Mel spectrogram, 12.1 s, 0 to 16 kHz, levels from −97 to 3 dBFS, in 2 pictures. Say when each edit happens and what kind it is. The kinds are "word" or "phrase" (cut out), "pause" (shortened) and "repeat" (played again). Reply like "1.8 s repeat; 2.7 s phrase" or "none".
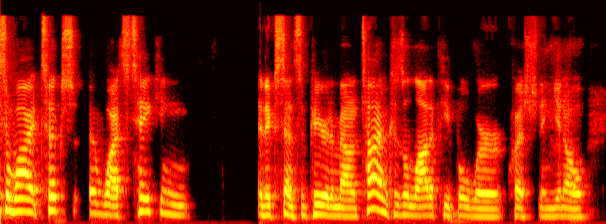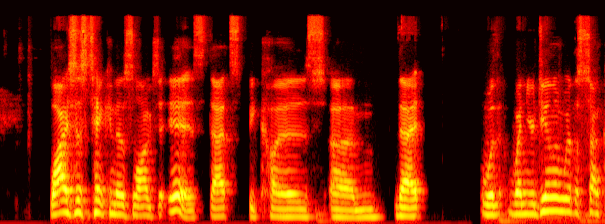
9.9 s pause

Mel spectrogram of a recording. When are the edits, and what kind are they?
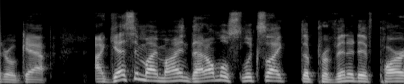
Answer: none

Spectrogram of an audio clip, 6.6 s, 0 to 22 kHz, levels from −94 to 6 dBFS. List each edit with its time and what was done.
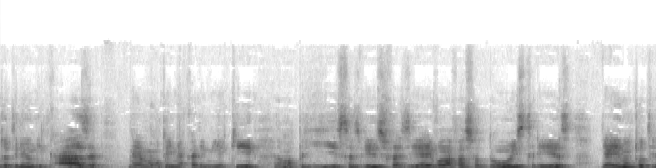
2.7 s word

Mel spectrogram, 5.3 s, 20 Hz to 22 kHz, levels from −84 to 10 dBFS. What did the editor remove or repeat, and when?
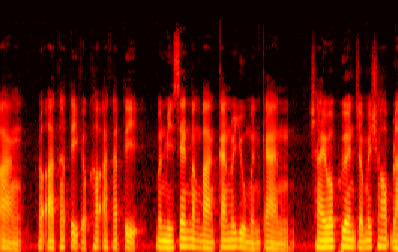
none

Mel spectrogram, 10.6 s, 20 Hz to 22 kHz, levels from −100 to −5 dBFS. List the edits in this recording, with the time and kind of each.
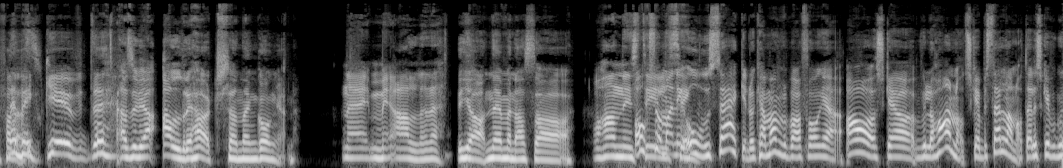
none

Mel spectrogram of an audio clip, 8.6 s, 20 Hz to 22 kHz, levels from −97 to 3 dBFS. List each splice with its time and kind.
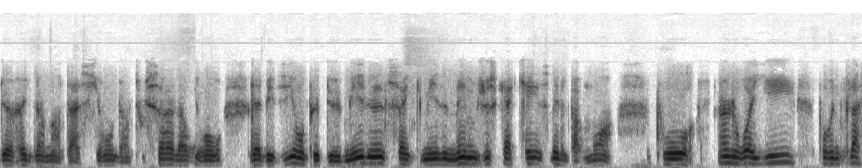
1.9 s word; 2.5 s phrase; 3.2 s word; 5.7 s word; 7.1 s pause

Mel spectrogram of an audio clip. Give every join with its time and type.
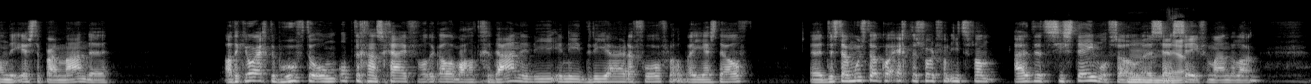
none

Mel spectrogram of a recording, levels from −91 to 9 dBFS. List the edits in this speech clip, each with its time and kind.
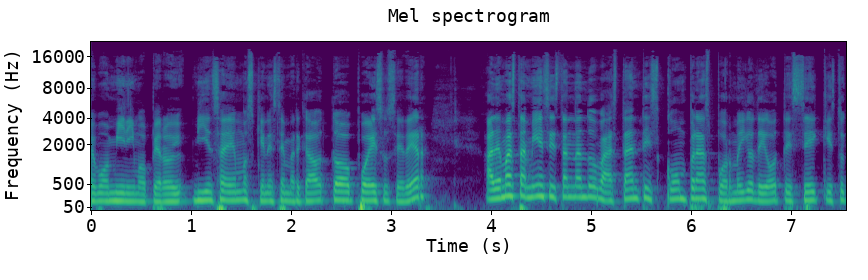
none

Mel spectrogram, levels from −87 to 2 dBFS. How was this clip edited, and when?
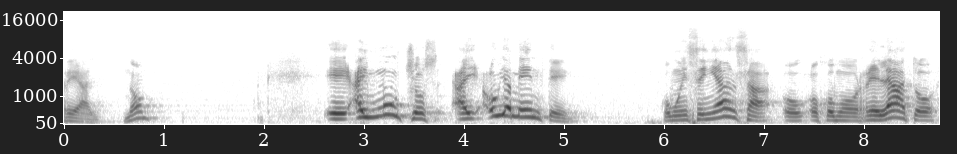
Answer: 4.2 s word

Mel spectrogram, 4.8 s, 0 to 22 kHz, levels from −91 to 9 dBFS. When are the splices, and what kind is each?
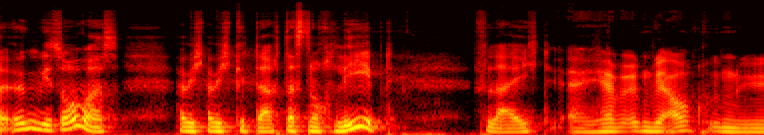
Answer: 1.3 s repeat; 1.9 s word

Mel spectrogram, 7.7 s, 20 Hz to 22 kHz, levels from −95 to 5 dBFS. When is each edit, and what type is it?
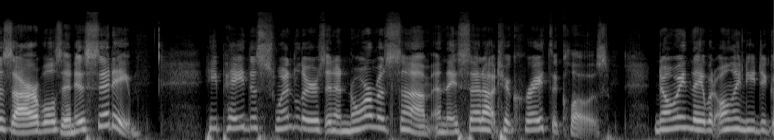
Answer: none

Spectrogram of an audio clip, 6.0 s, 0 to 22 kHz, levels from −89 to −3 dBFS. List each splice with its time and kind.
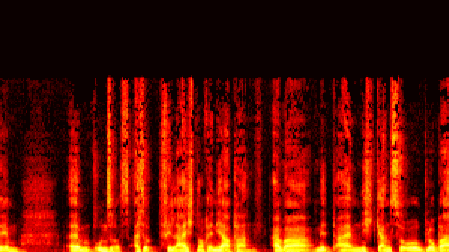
1.2 s word

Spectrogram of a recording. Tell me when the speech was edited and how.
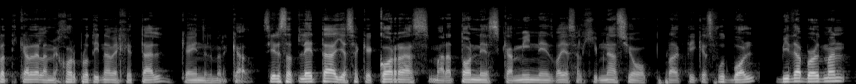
2.6 s pause; 7.7 s pause

